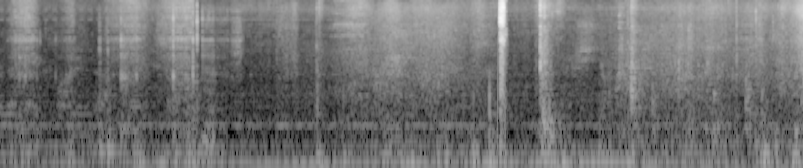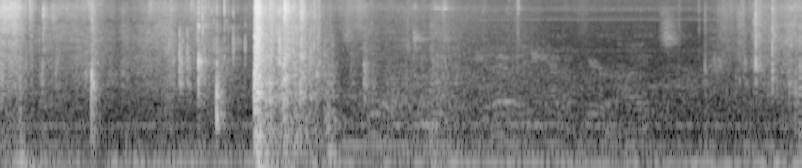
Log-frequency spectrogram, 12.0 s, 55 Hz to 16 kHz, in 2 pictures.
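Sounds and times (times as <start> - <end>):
rustling of objects: 0.2 - 10.0, 11.4 - 12.0.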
